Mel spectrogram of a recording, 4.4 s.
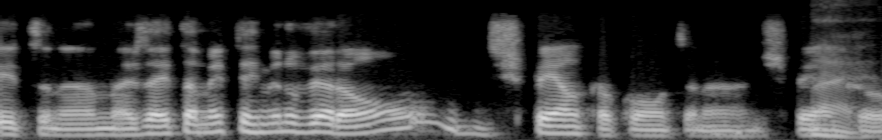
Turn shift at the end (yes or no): no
